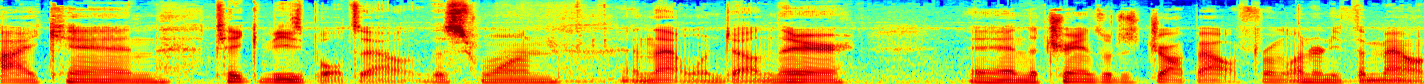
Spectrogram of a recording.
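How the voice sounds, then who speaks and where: A man speaks at a fairly low pitch and a fairly slow pace with ordinary pitch variation. Noticeable background noise is present. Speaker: car DIY youtuber. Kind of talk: work vlog narration. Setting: garage at night. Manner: soft-spoken.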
